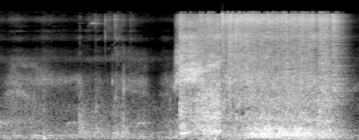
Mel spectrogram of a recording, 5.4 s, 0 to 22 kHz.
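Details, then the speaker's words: 1973 Nova SS, first start of a freshly rebuilt 383 stroker small-block V8 (Muncie 4-speed), no exhaust fitted; after cranking it catches and roars into a harsh, raw, very loud crackling blat straight from the headers. "There's no exhaust. It's coming right out of the guts."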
